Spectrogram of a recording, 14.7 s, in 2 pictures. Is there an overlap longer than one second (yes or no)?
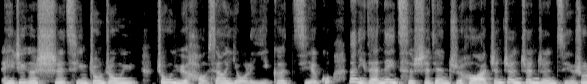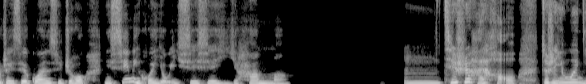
no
